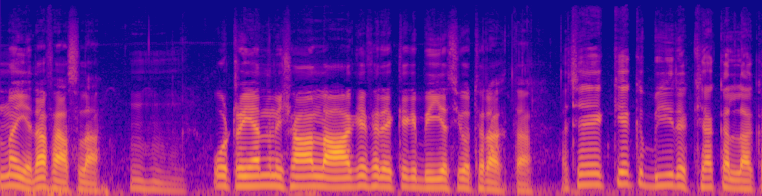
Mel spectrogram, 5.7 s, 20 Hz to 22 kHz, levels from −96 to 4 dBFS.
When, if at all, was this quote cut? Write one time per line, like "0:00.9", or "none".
none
